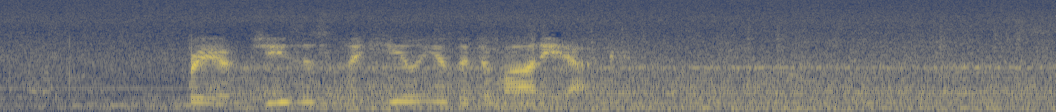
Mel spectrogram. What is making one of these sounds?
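A bus engine hums and rumbles.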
